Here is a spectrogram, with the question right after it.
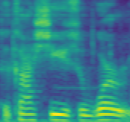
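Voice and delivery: ordinary talk

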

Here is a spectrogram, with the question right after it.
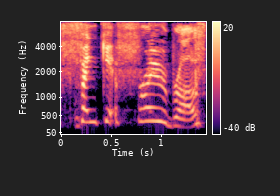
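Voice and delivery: friendly put-on British accent. Doing a 'british people be like' bit; mock british accent. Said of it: "British people be like".

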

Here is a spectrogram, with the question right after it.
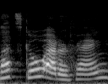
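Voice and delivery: very loud, eager, excited rallying cry. A narrator reads a character urging a companion to set off, excitedly. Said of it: "Daisy Rain said excitedly".

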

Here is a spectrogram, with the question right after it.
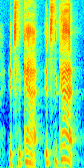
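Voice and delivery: very high, frightened squealing cry. Narrator reads Squeak the mouse's line to Nibbles, crying out in fright. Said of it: "he cried".

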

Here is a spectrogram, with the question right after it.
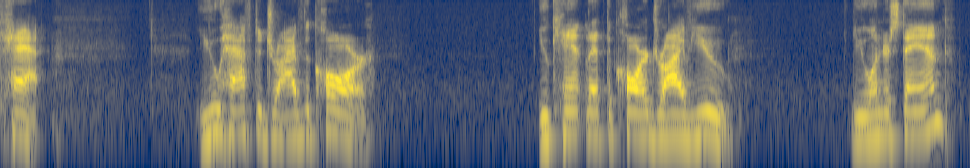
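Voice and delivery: kind, benevolent, but firm delivery. Retelling how a driver's ed teacher grabbed the wheel and spoke to Kat: retelling a benevolent, firm voice. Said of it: "with a benevolent and firm voice".

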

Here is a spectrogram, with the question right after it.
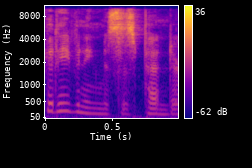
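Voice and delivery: ordinary talk

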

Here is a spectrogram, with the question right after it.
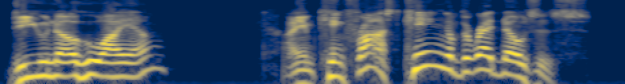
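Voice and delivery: sharp, high, snapped-out words. King frost, alighting beside a maiden, speaks to her: snapped out. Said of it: "he snapped out".

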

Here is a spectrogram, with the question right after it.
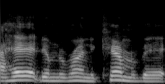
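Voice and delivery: low, deliberately deepened, put-on masculine voice. Retelling what he said after borrowing the car, in a put-on masculine voice. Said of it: "This me imitating. He don't talk like this, y'all. But you know, I'm just trying to give a more masculine voice".

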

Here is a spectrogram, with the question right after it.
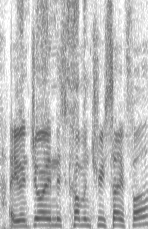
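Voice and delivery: high, fast mock presenter voice.

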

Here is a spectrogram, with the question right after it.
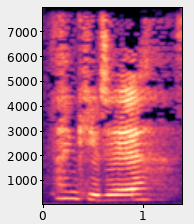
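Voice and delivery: feeble, weak voice. Mrs. Large answers: weakly. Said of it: "said Mrs. Large weakly".

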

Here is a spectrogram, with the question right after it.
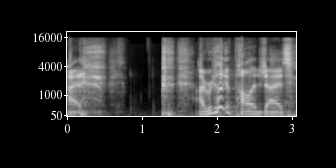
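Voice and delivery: voice cracking partway through the line. Apologizing to first-time viewers of the channel, the speaker talks with a voice cracking. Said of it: "that was a voice crack".

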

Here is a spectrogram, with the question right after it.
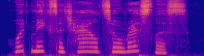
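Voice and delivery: plain reading voice

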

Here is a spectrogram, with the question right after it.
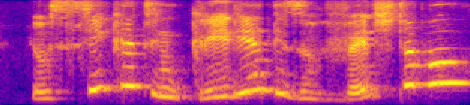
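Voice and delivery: astonished, high, swooping surprised cry. Catching Mom adding butternut to the pancakes, crying out in surprise. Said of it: "he cried".

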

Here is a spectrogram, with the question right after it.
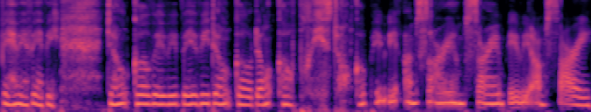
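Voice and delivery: frantic, panicked pleading, over and over. Retelling how a panicking partner begged her not to leave: imitating a panicked plea. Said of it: "he panics and he flings across the bed".

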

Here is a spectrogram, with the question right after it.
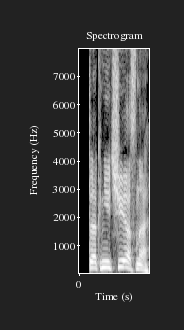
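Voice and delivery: persistent, insistent tone. On a spaceship, one man keeps pressing his crewmate, insisting. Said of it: "не сдавался Мастерс".

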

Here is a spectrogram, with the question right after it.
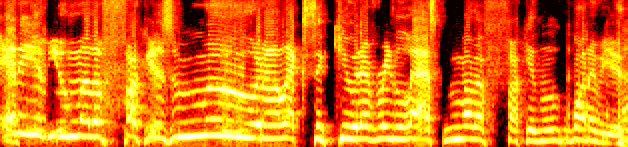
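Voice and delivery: very high, shrill, shrieked screaming. Speaker explaining a campaign name from Pulp Fiction, screaming Yolanda's holdup threat.

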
